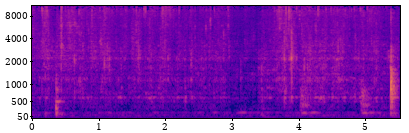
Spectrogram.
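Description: A hand squelching and sloshing a wet mix of eggs, sugar and oil in a bowl, with a few short knocks, the loudest near the end.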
